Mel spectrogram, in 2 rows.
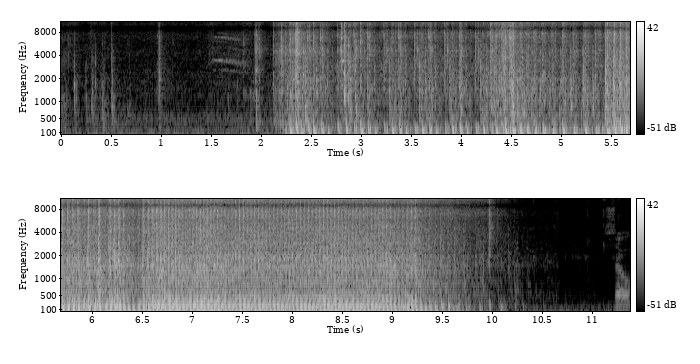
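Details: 2015 Ryobi 3100 PSI pressure washer with a Honda GCV190, tested with the idle-down spring removed: it starts and holds a steady fast buzz, then sags and quits instead of idling. The idle-down cable was binding and suspected rusty; it was fixed by adjusting and lubricating it.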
